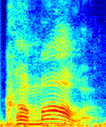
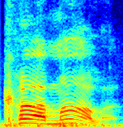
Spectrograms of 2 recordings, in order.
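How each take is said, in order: First: The stress is on the first syllable. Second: The same.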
